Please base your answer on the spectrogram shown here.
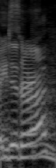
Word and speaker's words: Iditarod: Yeah, Iditarod.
